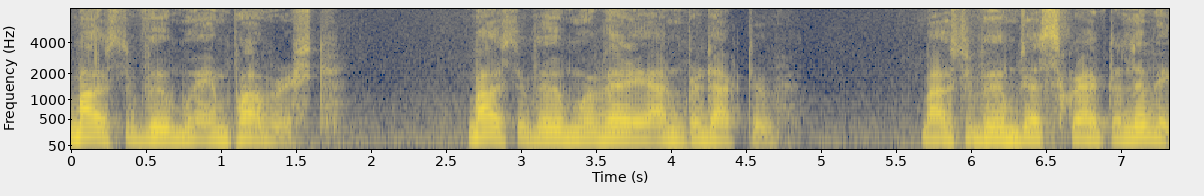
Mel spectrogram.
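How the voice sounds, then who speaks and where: Somewhat breathy and dark, mellow in tone, a man talks at a moderate pace with a fairly high pitch, leaving long, frequent pauses. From South Africa, Natal. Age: 80s+. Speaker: agricultural economist. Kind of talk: interview.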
